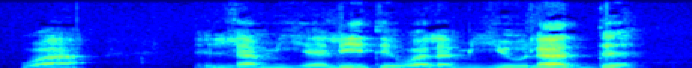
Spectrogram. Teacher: و لم یلید و لم یولد دیدین که من دال در آخر قلقله قوی کردم به خاطر که در آخر کلمه در آخر آیت است، از او خاطر ایره من قلقله قوی کردم.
